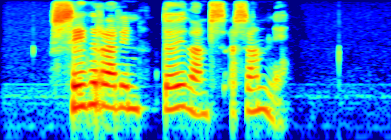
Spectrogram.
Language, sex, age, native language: Icelandic, female, 30-39, Icelandic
